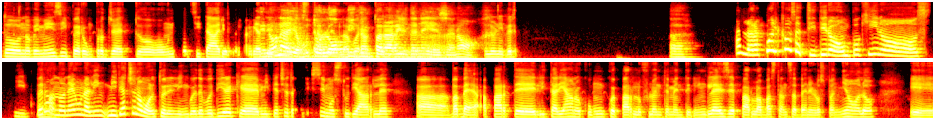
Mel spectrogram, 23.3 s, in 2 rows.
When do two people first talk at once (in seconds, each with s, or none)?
3.2 s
